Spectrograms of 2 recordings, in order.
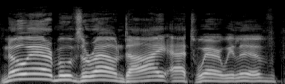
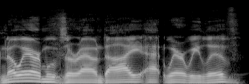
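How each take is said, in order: First: It is read in a grand, pompous way. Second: It is read in a plain, ordinary way.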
